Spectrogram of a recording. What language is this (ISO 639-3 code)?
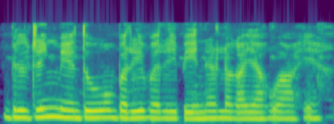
hin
